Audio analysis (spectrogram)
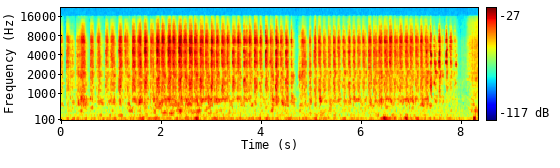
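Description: The felt tip of a lilac plastic marker rubs back and forth over the same area of a flat sheet of mandala paper in continuous coloring strokes. It makes a soft, bright, scratchy swishing at roughly three strokes per second, with a brief break just before the five-second mark and a quieter gap near the end.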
